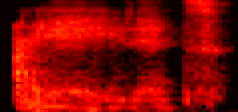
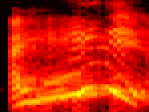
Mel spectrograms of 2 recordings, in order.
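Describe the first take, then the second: First: Whispered. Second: Pitched up, exclaimed; high exclamation. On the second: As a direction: cry it out high. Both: Acted. Stage dread, whispered then cried out.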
